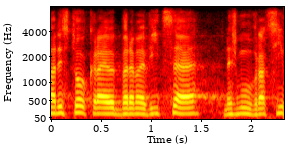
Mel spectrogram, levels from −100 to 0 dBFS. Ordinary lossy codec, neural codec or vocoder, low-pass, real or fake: Opus, 32 kbps; codec, 16 kHz, 4 kbps, X-Codec, WavLM features, trained on Multilingual LibriSpeech; 7.2 kHz; fake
